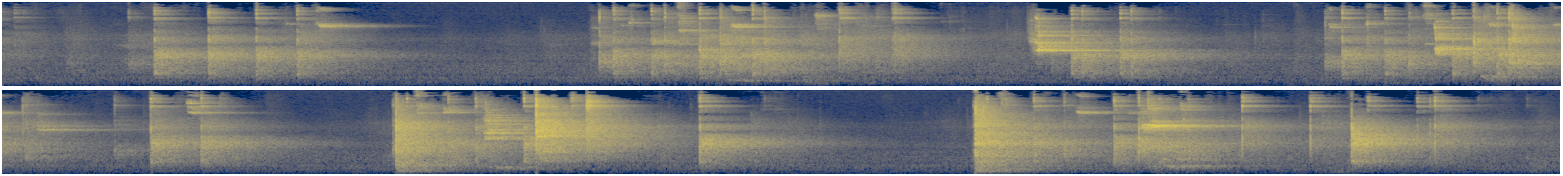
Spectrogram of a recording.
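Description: Table tennis rallies: the ball clicks off paddles and table in quick runs of hits, in about seven bursts separated by short pauses between points.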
